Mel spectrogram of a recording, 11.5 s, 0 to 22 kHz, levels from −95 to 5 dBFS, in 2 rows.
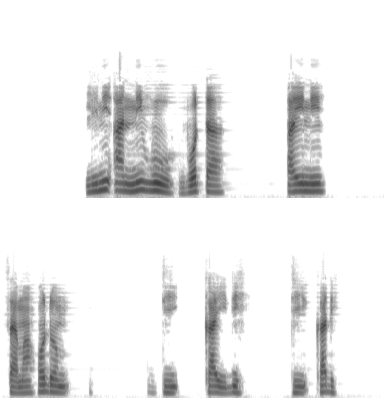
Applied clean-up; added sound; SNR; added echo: neural mask model DeepFilterNet 3.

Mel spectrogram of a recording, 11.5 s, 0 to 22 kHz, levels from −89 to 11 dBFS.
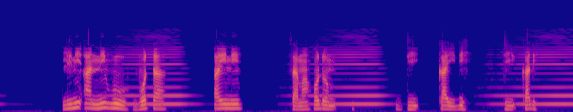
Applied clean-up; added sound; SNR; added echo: none; Bowed string instrument; 12 dB; none.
